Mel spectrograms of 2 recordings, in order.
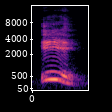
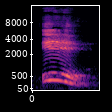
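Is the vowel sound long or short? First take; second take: short; short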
